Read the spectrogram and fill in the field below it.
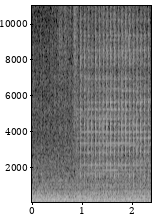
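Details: High-pressure aeroponic system pump switched on to fill the accumulator tank before bleeding off trapped air: fast, even pulsing chatter of about a dozen beats per second; diaphragm pump running normally.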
